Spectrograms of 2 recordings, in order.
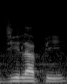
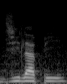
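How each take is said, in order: The two takes are said the same way.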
